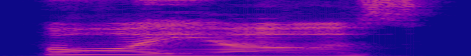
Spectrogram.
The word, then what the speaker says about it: bollos: He pronounces it boyos.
